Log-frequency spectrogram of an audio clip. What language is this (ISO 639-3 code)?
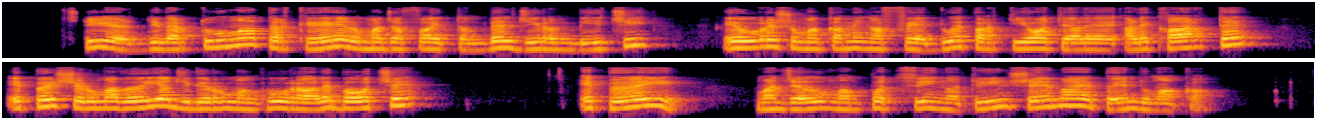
pms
